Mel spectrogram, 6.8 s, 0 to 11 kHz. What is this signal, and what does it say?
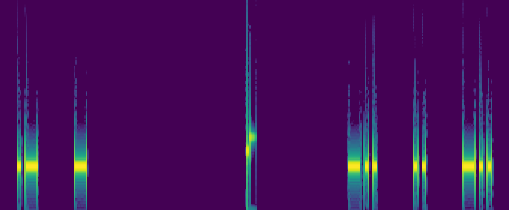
Morse code, heard as a keyed tone, about 22 wpm, spaced as for 12 wpm, 700 Hz. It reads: AT DID
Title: 3x Character Spacing - Top 100 Words - 22wpm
